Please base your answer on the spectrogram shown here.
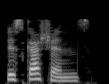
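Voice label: "discussions", British English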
